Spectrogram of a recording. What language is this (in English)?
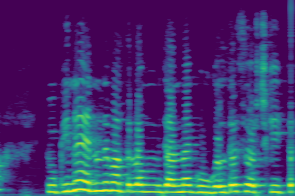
Punjabi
